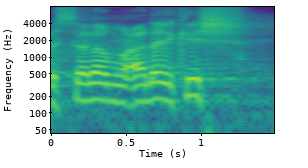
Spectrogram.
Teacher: أو إتباع الكاف شينا · Term: الكشكشة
